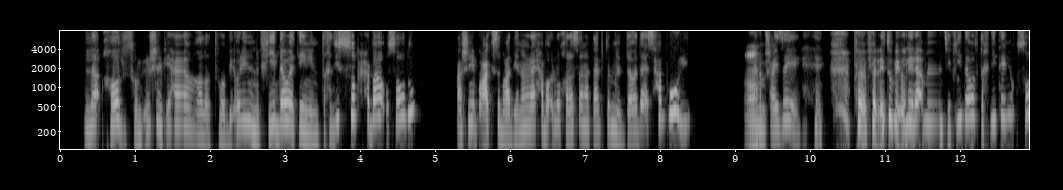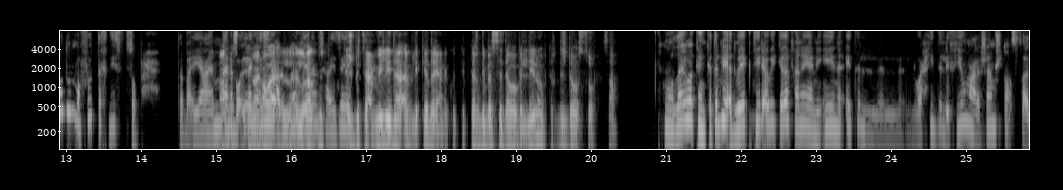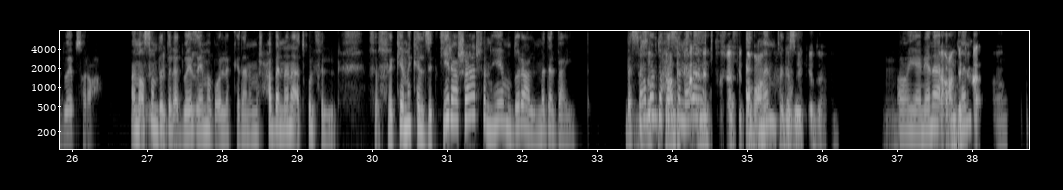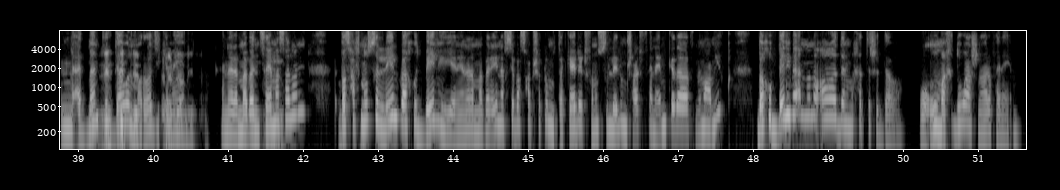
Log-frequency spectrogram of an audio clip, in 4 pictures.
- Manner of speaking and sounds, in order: laugh; unintelligible speech; tapping; unintelligible speech; in English: "chemicals"
- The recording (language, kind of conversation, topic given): Arabic, advice, قلقان/قلقانة من أدوية النوم وآثارها الجانبية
